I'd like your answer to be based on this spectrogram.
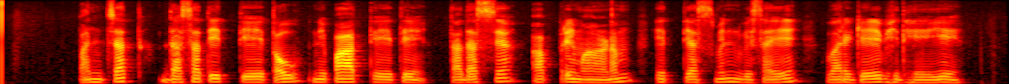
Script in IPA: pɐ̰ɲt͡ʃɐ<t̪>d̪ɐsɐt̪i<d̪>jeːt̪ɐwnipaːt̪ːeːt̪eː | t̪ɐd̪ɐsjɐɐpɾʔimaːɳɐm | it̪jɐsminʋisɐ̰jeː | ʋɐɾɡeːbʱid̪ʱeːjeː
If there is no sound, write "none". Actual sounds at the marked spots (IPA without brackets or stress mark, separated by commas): t̪, t̪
